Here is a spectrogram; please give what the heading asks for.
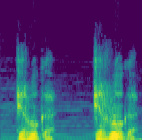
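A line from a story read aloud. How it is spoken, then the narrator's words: Sudden exclamation. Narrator (Russian): Вдруг воскликнул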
